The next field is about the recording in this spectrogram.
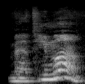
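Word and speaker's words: μάθημα: Alpha Theta EA Mu Alpha and this is pronounced as maema what maema so this word mathematics actually comes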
